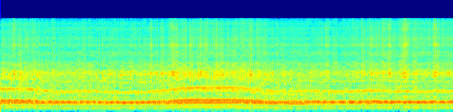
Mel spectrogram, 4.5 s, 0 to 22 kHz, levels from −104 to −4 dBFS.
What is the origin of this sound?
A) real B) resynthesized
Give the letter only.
B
